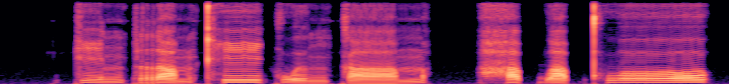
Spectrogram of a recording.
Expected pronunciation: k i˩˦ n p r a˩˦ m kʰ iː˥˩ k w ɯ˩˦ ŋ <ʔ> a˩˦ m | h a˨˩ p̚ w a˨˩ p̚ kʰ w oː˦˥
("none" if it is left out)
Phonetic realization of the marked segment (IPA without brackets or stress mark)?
k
